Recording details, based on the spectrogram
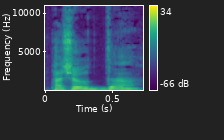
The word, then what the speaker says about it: Persudde: Så har ni tid, eller ta er tid, och upp till Persudde. Eller Persudde. Man ska uttala det så.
